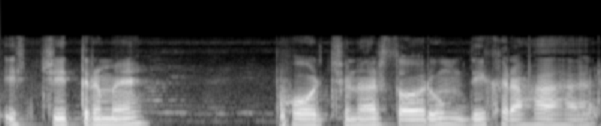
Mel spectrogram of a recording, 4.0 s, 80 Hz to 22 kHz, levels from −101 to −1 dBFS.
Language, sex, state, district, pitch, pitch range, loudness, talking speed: Hindi, male, Uttar Pradesh, Lucknow, 135 Hz, 130-150 Hz, -16 LUFS, 120 wpm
